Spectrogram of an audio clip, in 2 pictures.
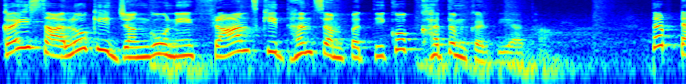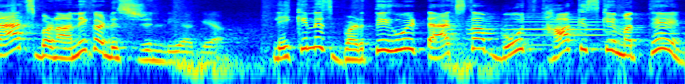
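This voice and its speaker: An Indian-accented actress playing a spirited street-theatre storyteller, declaiming to rally a crowd. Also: female voice, on the high side, sing-song, normal speed. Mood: brisk, explanatory. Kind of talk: rhymed, chanted street play narration. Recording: music under the voice.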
